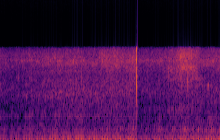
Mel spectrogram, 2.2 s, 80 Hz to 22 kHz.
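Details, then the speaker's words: 1986 Oldsmobile Cutlass Supreme, 305ci Chevrolet V8, cold start after 60 days parked: lumpy uneven idle stumbling as a cylinder cuts in and out; misfire, owner suspects bad plug wire or fouled plug; no black smoke, not running rich. "So it definitely has a dead cylinder. It keeps cutting in and out. I'm not sure which cylinder it is, but it's got to be a bad spark plug wire somewhere, or a foul plug or something."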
